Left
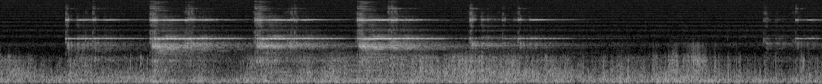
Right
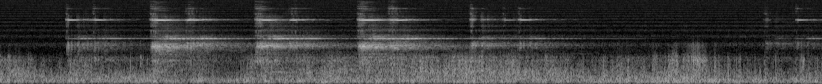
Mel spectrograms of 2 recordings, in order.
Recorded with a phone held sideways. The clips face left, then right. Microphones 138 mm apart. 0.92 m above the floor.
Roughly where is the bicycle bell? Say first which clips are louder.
Even; left.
